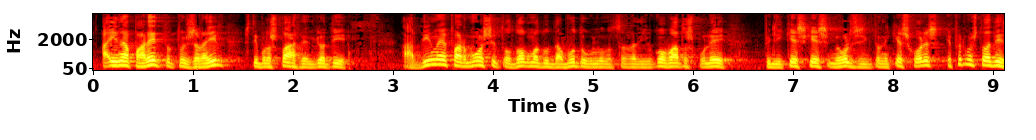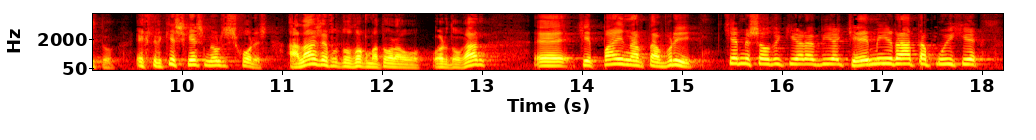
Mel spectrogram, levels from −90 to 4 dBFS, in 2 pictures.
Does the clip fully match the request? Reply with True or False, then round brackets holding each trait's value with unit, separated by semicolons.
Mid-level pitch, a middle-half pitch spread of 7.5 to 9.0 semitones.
True (165 Hz; 7.8 semitones)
